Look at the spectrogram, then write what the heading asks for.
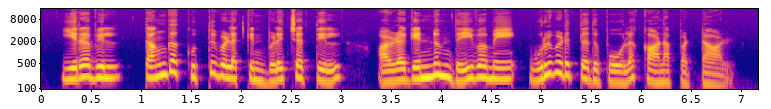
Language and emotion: Tamil, neutral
